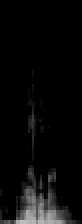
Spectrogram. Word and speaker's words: Marwan: Yo le digo Marwan, pero se pronuncia Marwan.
